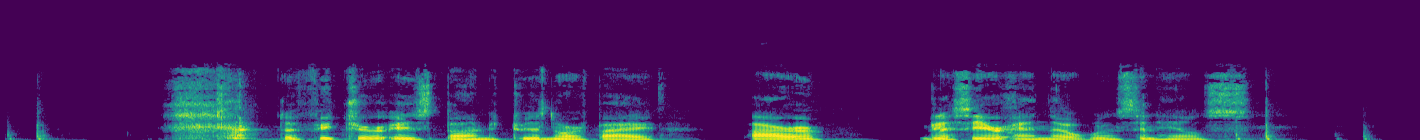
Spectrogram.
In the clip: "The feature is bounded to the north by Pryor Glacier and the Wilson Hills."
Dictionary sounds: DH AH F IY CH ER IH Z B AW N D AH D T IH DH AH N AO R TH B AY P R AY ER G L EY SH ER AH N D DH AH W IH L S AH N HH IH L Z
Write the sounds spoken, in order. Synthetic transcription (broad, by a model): DH AH F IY CH ER IH Z B AW N T IH DH AH N AO R TH B AY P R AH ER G L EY S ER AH N DH AH W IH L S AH N HH IH L Z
